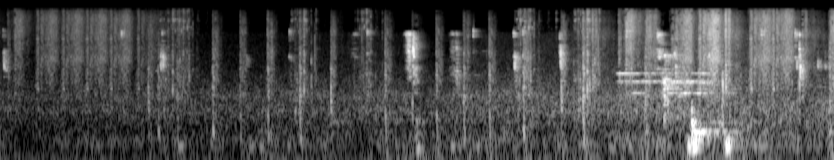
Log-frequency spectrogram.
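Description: Footsteps run quickly over dry sand.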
